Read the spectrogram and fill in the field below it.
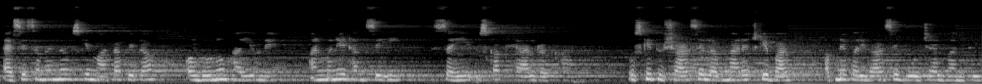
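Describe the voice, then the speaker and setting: A woman's voice: mid-range voice, warm tone. Woman narrating horror, echoey with music. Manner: dramatic, suspenseful reading. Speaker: storyteller. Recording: echoey reverb with background music.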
